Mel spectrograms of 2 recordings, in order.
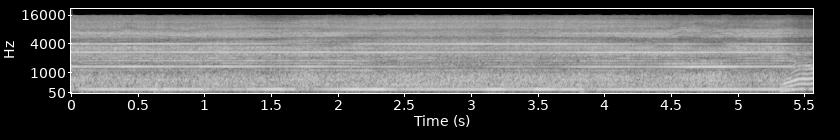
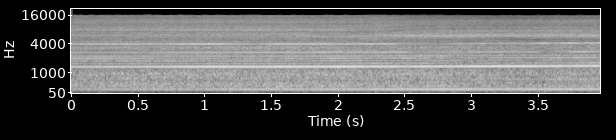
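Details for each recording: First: Battery-powered air pump deflating a Coleman air bed, after batteries put in upside down were corrected: steady, even motor hum with constant pitch and rushing airflow throughout; pump running normally. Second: Coleman air mattress being deflated by an electric pump that sucks the air out before folding: steady high motor whine with fixed tones swelling slightly as the mattress empties and the pump labours against suction, audibly struggling.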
